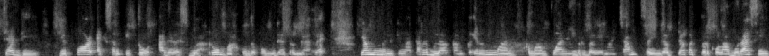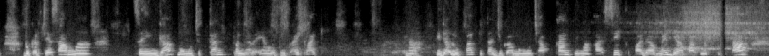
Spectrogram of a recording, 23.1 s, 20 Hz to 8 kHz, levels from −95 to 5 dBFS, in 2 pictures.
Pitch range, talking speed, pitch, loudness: 210-265 Hz, 115 wpm, 225 Hz, -19 LUFS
